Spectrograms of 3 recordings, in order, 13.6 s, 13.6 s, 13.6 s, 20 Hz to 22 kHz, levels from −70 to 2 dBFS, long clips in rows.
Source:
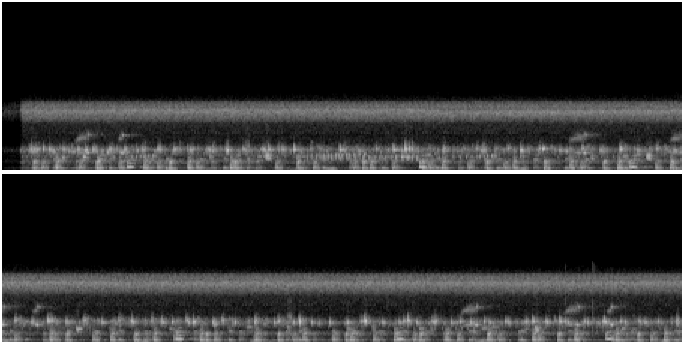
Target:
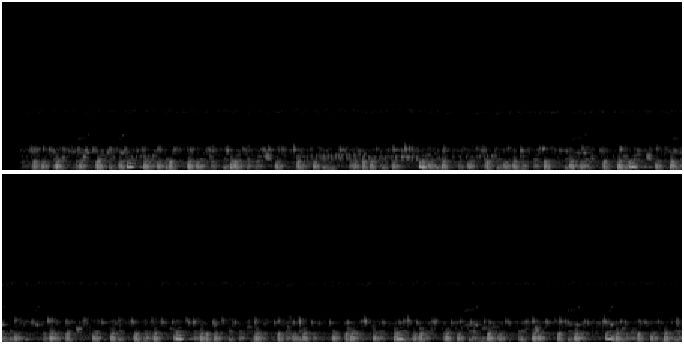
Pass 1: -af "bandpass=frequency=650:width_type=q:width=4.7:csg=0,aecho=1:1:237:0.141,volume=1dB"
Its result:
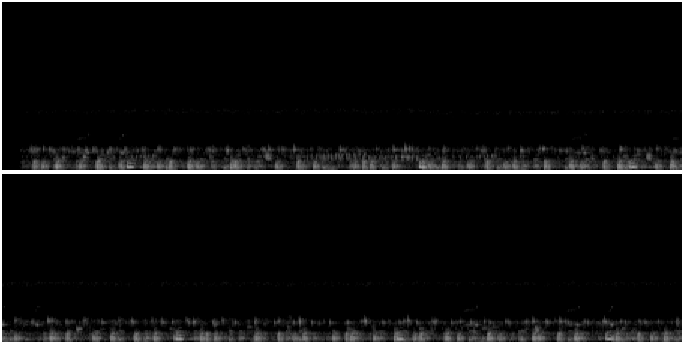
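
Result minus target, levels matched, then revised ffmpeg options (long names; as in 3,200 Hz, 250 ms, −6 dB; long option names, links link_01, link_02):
echo-to-direct +11 dB
-af "bandpass=frequency=650:width_type=q:width=4.7:csg=0,aecho=1:1:237:0.0398,volume=1dB"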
